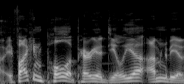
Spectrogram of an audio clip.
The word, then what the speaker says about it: pareidolia: If I can pull a Periodelia, I'm going to be a very happy boy.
